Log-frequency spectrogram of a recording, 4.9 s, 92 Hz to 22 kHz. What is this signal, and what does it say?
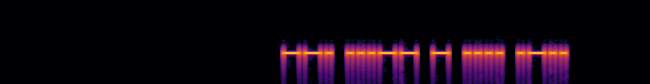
Morse code, heard as a keyed tone, about 31 wpm, 700 Hz. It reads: G3THL
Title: DXCC-100 Call Signs - 5 Characters - 30wpm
